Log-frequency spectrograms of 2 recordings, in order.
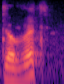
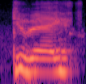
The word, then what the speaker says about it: duvet: I've got a giant dovet. Duvet.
